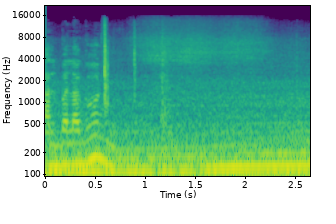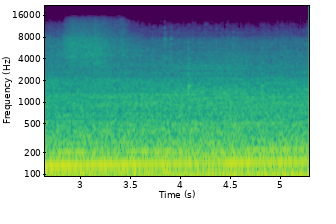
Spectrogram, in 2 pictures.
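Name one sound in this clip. A car engine hums and tyres rumble on the road, heard from inside the car.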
